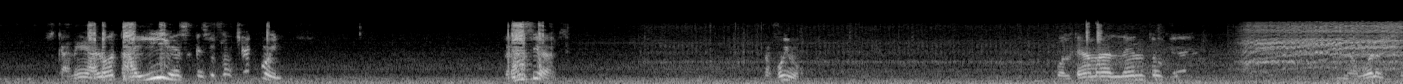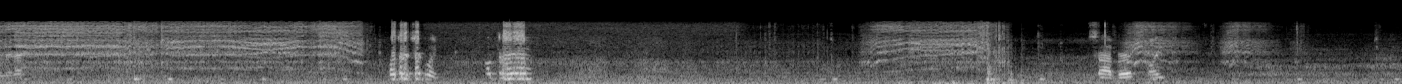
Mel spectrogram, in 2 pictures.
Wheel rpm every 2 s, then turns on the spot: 0, 0, 0, 20, 30, 20, 120, 200, 160, 10, 30, 80, 30, 10.
6-12 18-22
